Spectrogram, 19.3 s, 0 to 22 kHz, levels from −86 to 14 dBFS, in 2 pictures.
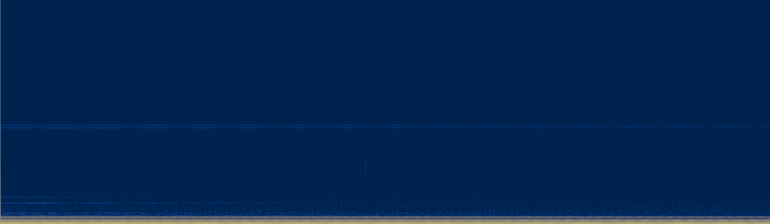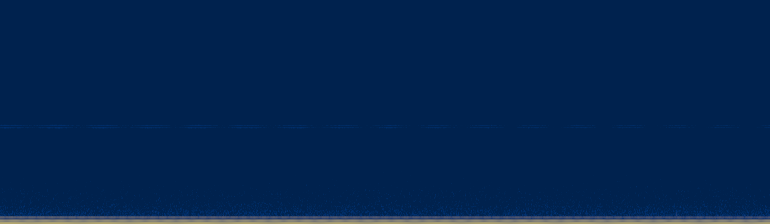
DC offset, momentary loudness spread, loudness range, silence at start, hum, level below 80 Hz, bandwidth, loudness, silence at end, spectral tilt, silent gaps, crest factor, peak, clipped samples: under 0.1%; 6 LU; 5 LU; 0 s; none; -68 dBFS; 0.8 kHz; -19 LUFS; 0 s; -15 dB/octave; none; 8 dB; -8 dBFS; under 0.1%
